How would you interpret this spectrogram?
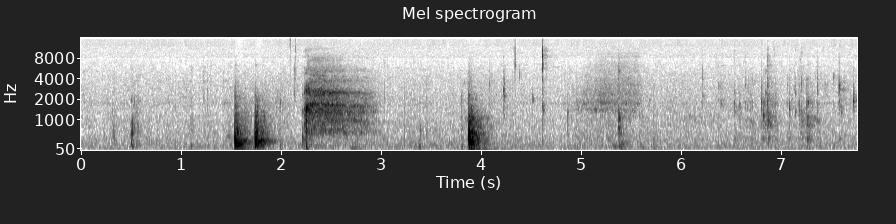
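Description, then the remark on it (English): Quiet sounds of drinking water: a few wet gulps and swallows in quick succession, a short breathy rush, then another swallow, with soft clicks and rustles. “Drink the water.”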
